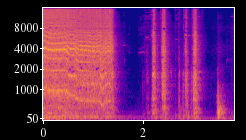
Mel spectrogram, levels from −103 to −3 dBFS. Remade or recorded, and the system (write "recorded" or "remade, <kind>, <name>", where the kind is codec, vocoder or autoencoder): recorded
